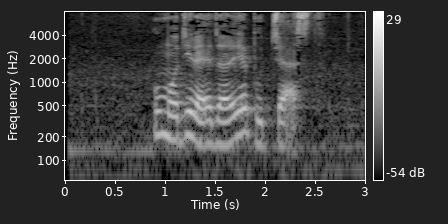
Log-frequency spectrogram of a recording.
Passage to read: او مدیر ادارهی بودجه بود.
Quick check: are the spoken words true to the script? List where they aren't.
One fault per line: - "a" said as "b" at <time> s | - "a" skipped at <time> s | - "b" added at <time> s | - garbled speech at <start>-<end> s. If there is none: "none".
- "بود" said as "است" at 2.2 s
